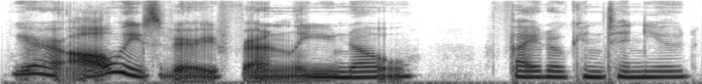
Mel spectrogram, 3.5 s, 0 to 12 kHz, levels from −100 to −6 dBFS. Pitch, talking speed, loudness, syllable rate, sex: 215 Hz, 155 wpm, -20 LUFS, 5.4 syllables/s, female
